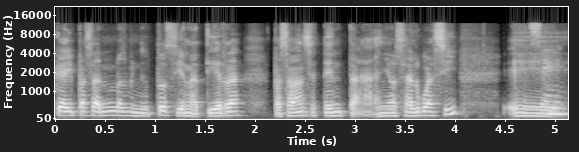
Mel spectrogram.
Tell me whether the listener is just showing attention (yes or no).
no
